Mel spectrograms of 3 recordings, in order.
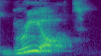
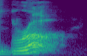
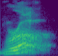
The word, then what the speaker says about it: Breault: And his last name is spelled B-R-E-A-U-L-T. And I always thought for all of, I know him 10 years, I thought his name was Briault, Scott Briault. Well, he comes on my podcast and he says his name is Bro. It's pronounced Bro. And I thought he was pulling my leg. I'm going, yeah, we're all bros. Whatever. He goes, no, it's Bro.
